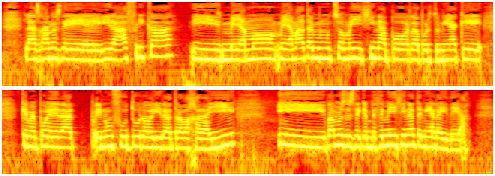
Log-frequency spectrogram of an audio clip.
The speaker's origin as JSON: {"language": "Spanish", "town": "Segovia", "region": "Castile and León", "country": "Spain", "said": "tengo 21 años en octubre, y estudio medicina en la Universidad de Salamanca. Pero vamos, soy de Segovia."}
